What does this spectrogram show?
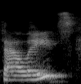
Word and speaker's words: phthalates: So there's the phthalates, which is spelled PHTH. So is how it starts, but phthalates.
